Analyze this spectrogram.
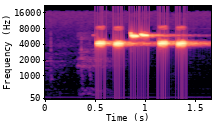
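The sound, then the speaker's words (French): A chaffinch sings a short, bright phrase of about six high, clear notes in a quick, bouncy rhythm, with no other sounds around it. “Le pinson.”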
